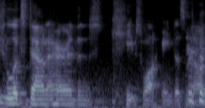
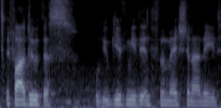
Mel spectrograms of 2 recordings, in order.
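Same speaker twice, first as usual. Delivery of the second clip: hushed, quiet voice kept close; 2 semitones lower than usual. Player character leans in close to ask the queen something, hushed voice. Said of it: "in a hushed voice uh say".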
